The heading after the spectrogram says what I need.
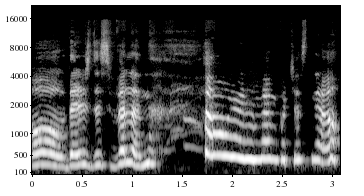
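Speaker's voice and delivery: talking through laughter. Starting to tell another speaker about a villain, laughing while talking. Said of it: "I'm laughing now before even telling everybody".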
